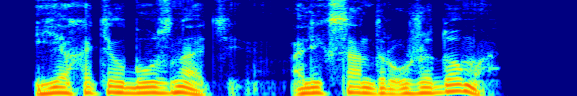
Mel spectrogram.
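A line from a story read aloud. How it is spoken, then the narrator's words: Casual everyday tone. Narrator (Russian): Этот вопрос, прозвучавший практически будничным тоном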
